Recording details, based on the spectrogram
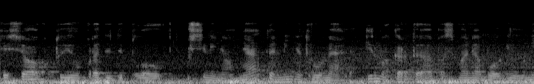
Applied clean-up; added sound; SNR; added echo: none; Thunder / Bicycle; -3 dB; none.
